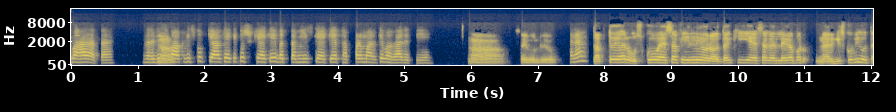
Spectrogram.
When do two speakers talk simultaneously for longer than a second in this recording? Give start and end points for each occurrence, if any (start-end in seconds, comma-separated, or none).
none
